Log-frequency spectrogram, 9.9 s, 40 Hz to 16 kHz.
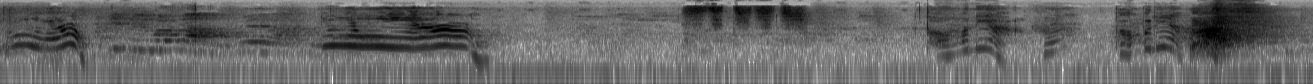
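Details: Oddly coloured cat at the 100-year-old Khlong Sip Song market, Lam Luk Ka, Pathum Thani, Thailand, January 2025, reluctant to 'talk': several drawn-out rising-then-falling meows, with one near the start and a longer one around three seconds, mixed with a person coaxing.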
